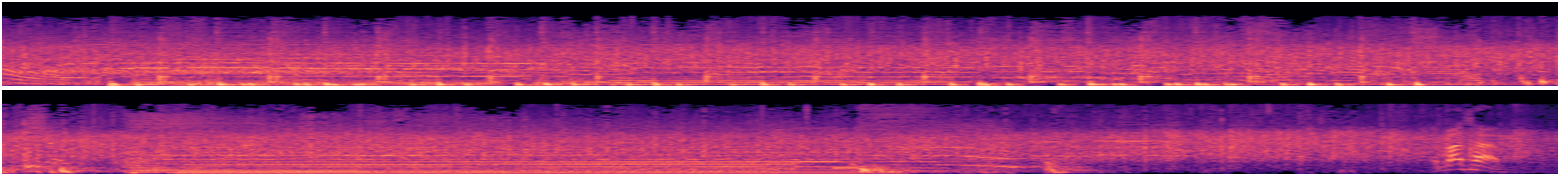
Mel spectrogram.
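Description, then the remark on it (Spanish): The studio audience of the Spanish show La Resistencia claps and cheers steadily for about fifteen seconds, loud, welcoming Goya-nominated guest Ana Castillo, while upbeat band music plays underneath, before the applause fades out at the end. “Un aplauso para Ana Castillo, La Resistencia.”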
